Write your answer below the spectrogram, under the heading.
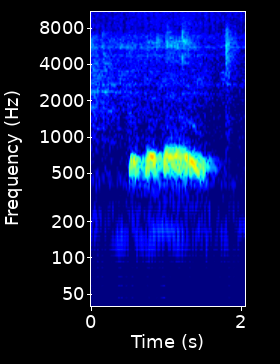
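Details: Spotted dove kept as a ground decoy and newly in training, giving a single low, mellow coo of about one second, broken into two short notes and then a longer drawn-out note, in a quiet room.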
